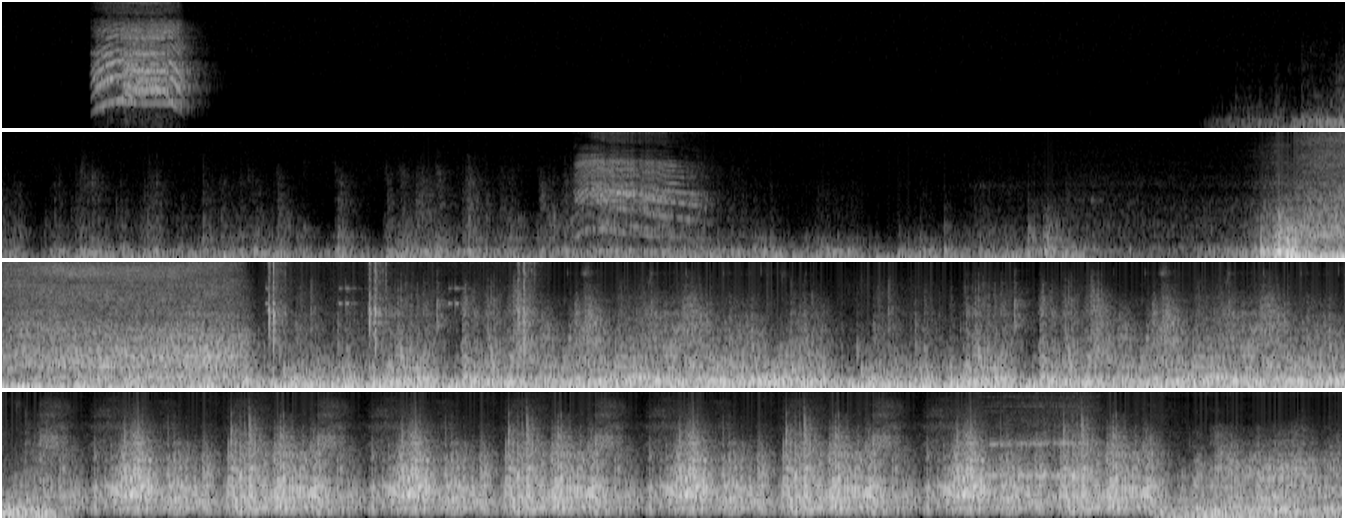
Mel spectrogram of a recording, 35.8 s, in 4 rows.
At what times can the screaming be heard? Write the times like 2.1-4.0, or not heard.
0.6-1.2, 12.8-13.7, 33.2-34.2.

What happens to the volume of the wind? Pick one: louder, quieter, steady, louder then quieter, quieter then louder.
louder.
